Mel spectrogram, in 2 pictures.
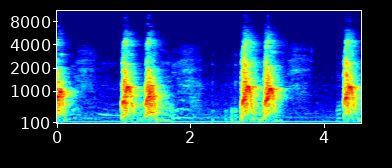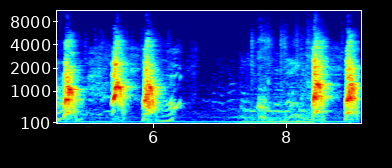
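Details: Pet dog barking repeatedly in close doubled barks, pairs spaced about a second and a half apart, with a brief quiet gap before the last barks and a faint background hum.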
